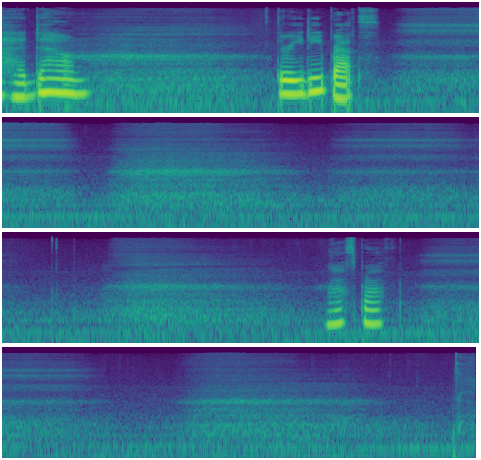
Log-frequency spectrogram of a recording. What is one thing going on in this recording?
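A young woman breathes in and out slowly and deeply.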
